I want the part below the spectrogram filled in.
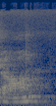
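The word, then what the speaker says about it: wrong: है किसी वर्ड में, अगर डब्ल्यू किसी भी वर्ड में आर के पहले आता है तो जो वो है डब्ल्यू है वो क्या हो जाएगा साइलेंट हो जाएगा। जैसे रॉन्ग, राइट, रैप, ठीक है।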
